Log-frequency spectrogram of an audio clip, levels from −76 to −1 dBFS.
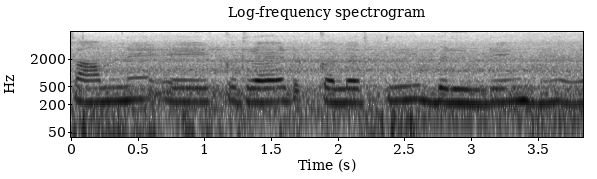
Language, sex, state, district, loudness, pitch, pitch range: Hindi, female, Madhya Pradesh, Katni, -13 LUFS, 225 Hz, 220-235 Hz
